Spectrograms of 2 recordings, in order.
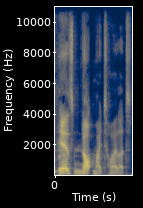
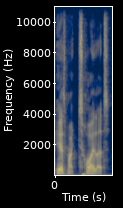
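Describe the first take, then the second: First: Slow, low, NOT picked out; stress on NOT. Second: Slow, low mock announcement; deadpan room tour. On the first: Retold or imitated. Keanu continues his hotel tour, stress on NOT. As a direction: lean on "not" in a slow deadpan. Contrasts it with the first take. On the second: Keanu shows off his hotel room, deadpan. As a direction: point it out slowly and low.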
